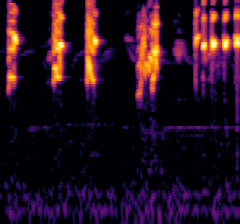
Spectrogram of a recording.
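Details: A pet Fischer's lovebird makes loud shrill screeching notes about every half second, a rasping burst, then a quick row of high piercing chirps.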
